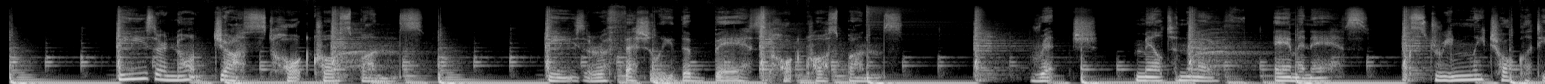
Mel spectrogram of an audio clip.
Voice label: commercial

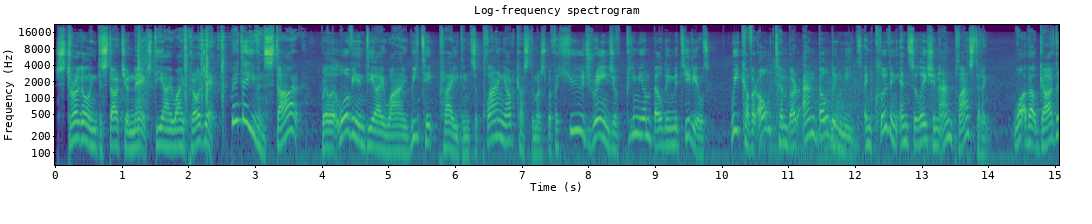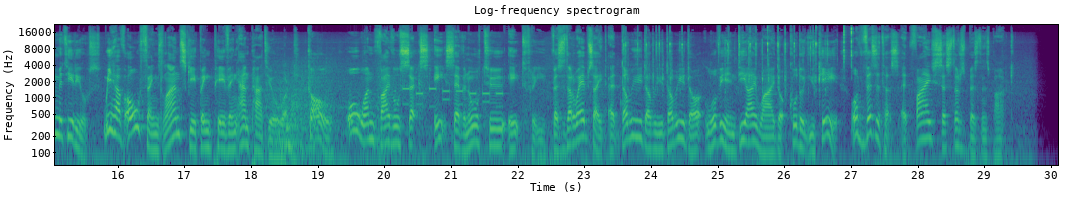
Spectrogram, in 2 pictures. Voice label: Commercial

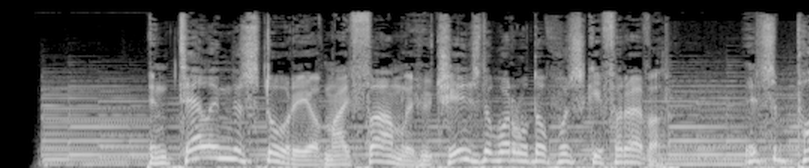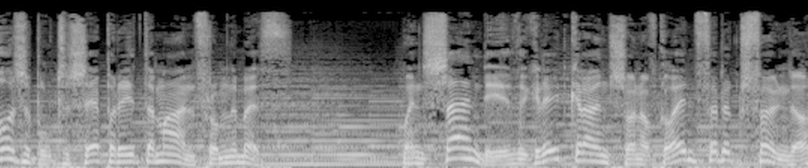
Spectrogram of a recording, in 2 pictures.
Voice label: voice over reel

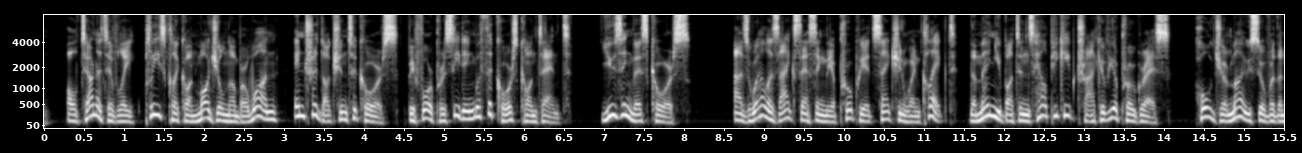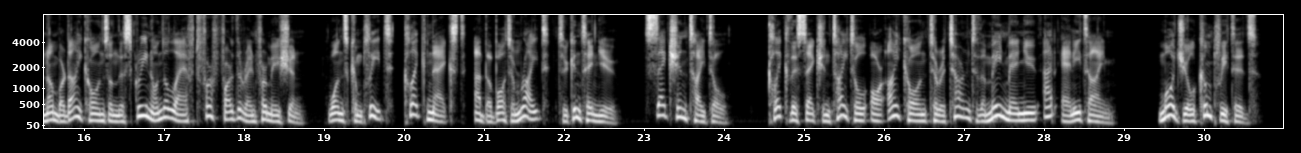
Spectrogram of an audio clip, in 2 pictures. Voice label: e-learning

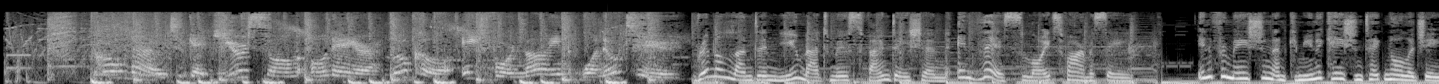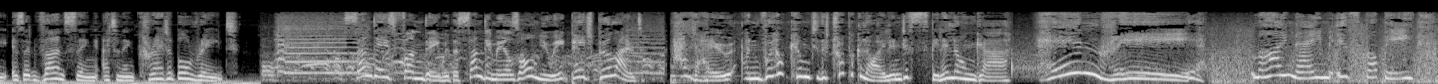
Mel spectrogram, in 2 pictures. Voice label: Radio Advertising, Scottish

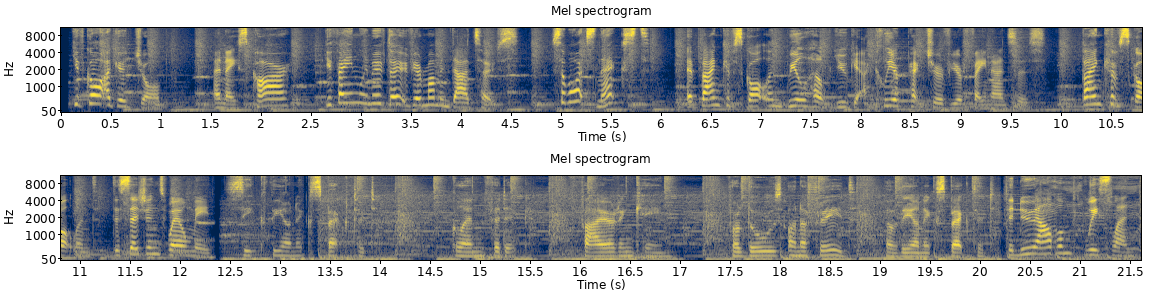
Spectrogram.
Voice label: commercial mono

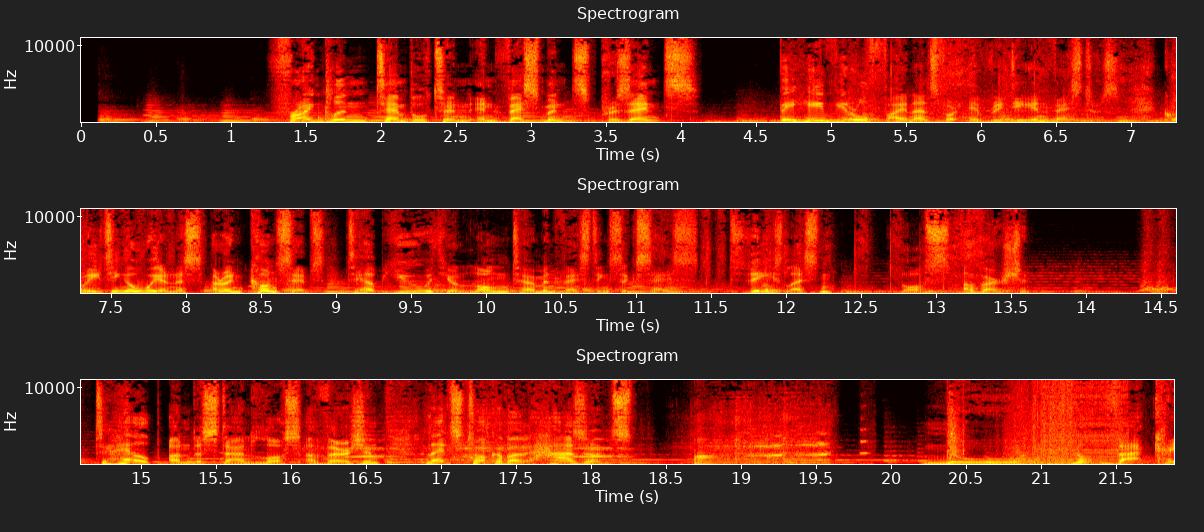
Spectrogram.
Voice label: Scottish Voice Overs Explainer

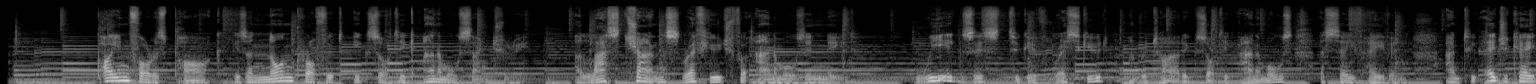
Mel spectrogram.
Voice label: appeal promo, voices

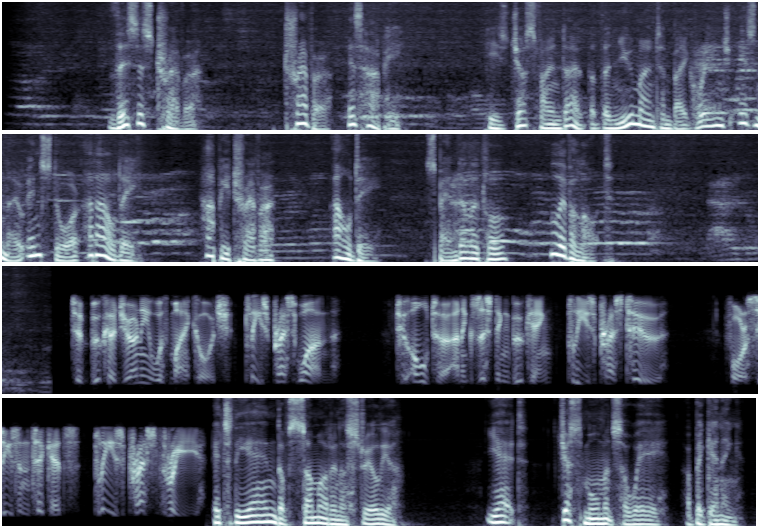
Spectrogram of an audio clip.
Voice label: Scottish Voice Over

